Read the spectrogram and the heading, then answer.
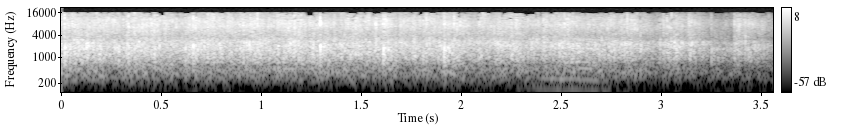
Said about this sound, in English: Clap your hands before you're seated to the Lord one more time.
